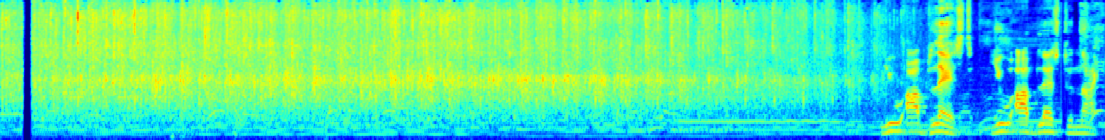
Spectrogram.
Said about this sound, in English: Yes. Somebody clap for Jesus. Clap for Jesus. But make sure you don't stop unless Satan will make mess of you. Somebody clap for Jesus.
